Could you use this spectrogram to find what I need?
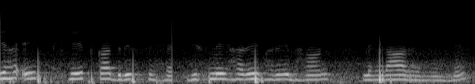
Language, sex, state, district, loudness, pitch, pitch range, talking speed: Hindi, female, Bihar, Saran, -25 LUFS, 225 Hz, 210-245 Hz, 150 wpm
